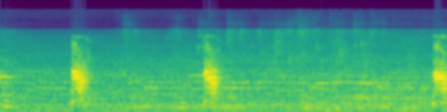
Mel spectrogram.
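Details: Dogs romping at home give three loud, abrupt barks, the first two two seconds apart and a last one after a longer pause, over a quiet indoor hush.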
